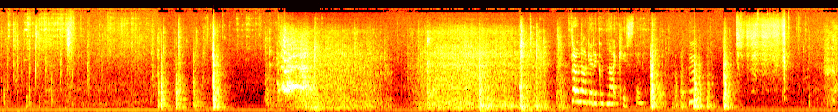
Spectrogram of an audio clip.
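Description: A woman being shut into a barred prison cell: sharp knocks and clanks from the metal bars and door, two longer stretches of scraping or rushing noise, and her wordless cries in the second half.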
